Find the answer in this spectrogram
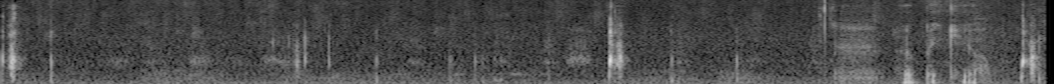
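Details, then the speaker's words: Baby girl with hiccups: soft, brief gasping clicks at irregular intervals in a quiet room with faint whispering; infant hiccups. "Oh, you got the hiccups. You got the hiccups. Oh, oh, oh, oh my goodness. Hiccups, hiccups, hiccups."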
